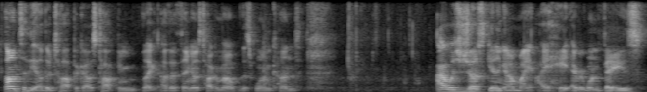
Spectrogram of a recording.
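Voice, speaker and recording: A teenage boy with a fairly low-pitched, brisk voice hosts a podcast, telling rambling, profane stories and laughing at his own jokes. The room is echoey with a faint hum in the background.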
